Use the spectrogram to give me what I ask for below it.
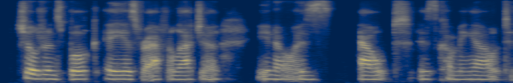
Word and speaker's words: Appalachia: It depends what side of the mountain you're on. We say Appalachia back home. Appalachia. So if you're on my side of the mountain, it's Afrolatia, but if Okay, interesting.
